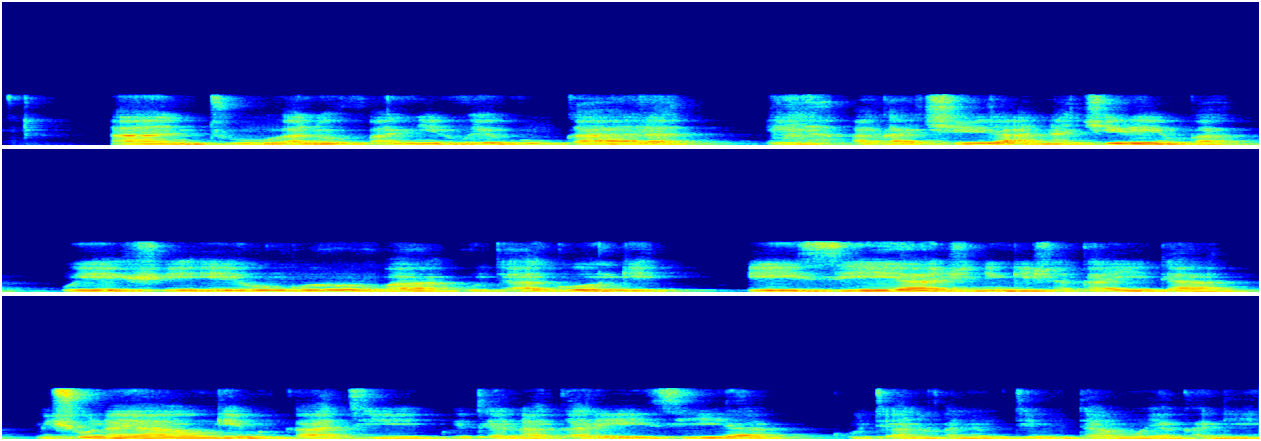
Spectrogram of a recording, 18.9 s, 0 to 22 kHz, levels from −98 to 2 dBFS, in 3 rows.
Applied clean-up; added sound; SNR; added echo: none; none; none; reverberation time 0.6 s.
